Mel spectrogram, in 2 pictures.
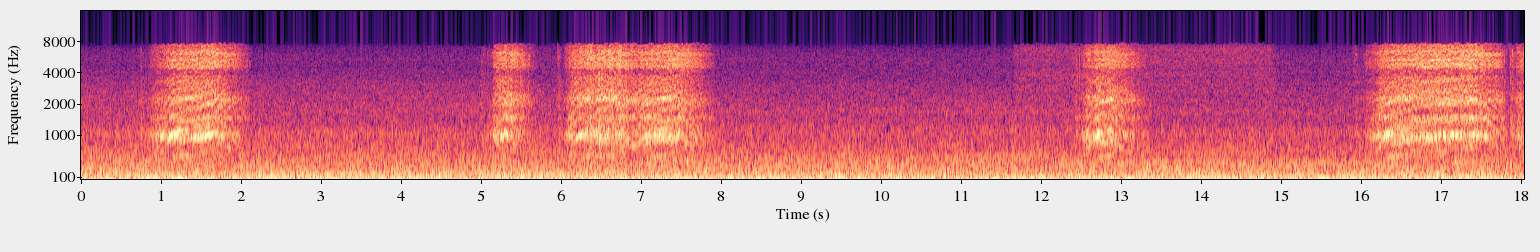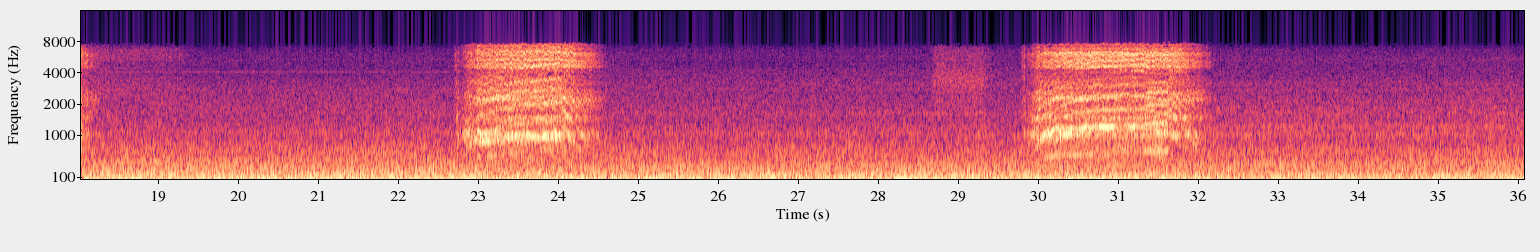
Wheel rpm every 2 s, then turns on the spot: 50, 0, 20, 110, 0, 0, 30, 0, 90, 0, 0, 70, 20, 0, 10, 110, 0, 0.
none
